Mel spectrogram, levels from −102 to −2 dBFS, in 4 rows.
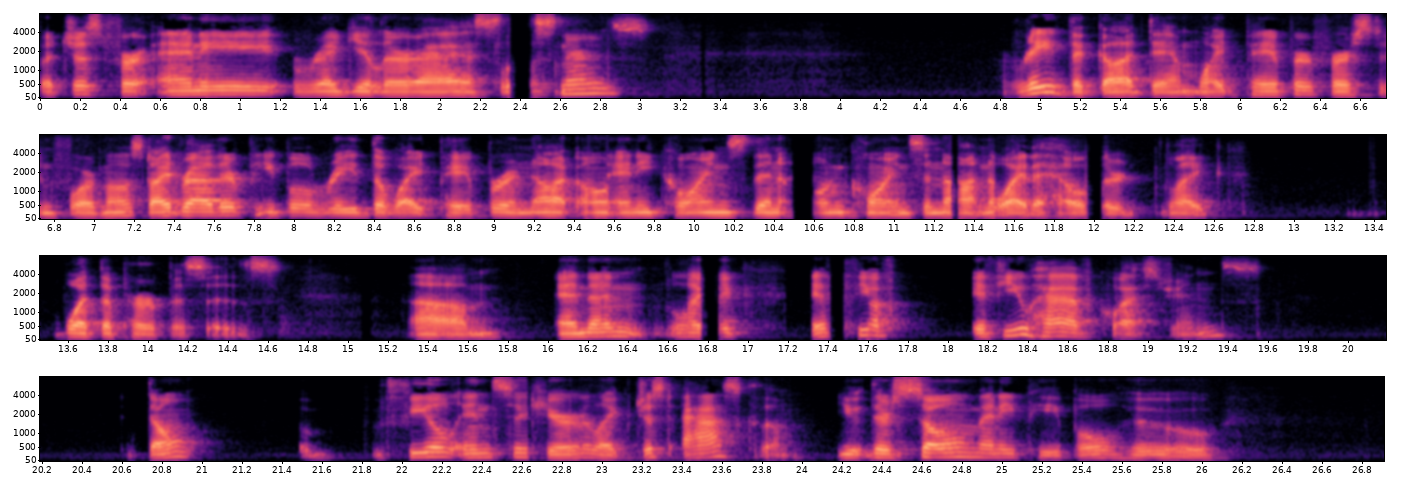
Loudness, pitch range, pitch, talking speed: -27 LUFS, 125-140 Hz, 130 Hz, 145 wpm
